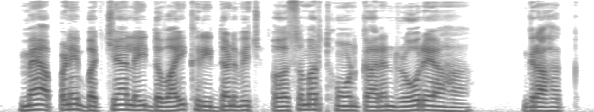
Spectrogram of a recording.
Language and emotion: Punjabi, sad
